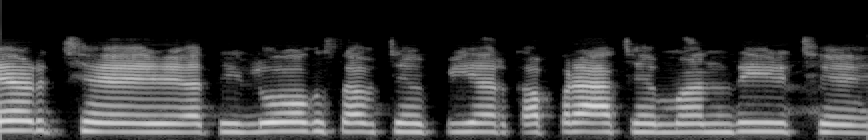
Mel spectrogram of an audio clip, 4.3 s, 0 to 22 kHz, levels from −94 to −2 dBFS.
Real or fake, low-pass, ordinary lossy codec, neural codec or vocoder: fake; 7.2 kHz; Opus, 64 kbps; codec, 16 kHz, 16 kbps, FunCodec, trained on LibriTTS, 50 frames a second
